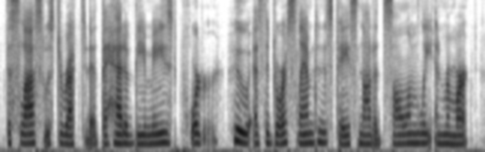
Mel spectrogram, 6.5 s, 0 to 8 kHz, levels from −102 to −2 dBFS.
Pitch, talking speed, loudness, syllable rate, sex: 185 Hz, 215 wpm, -20 LUFS, 5.6 syllables/s, female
